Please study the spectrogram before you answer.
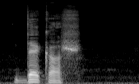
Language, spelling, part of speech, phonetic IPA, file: Polish, dekarz, noun, [ˈdɛkaʃ], Pl-dekarz.ogg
